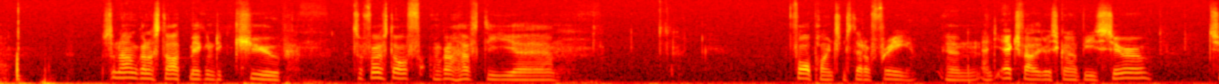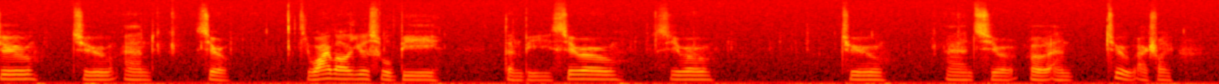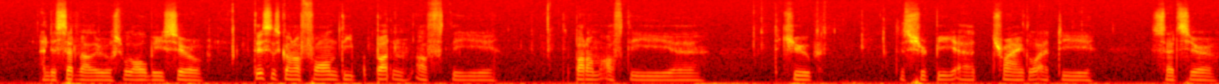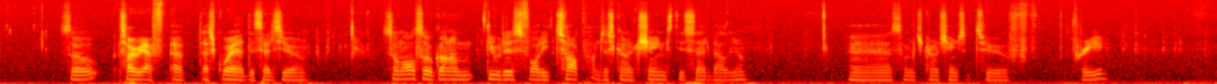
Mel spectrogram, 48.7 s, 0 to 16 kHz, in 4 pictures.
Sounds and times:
Speech: 1.0 - 3.0, 3.6 - 5.7, 7.9 - 14.6, 15.2 - 19.4, 20.6 - 24.0, 24.8 - 29.4, 30.0 - 31.5, 32.1 - 32.7, 33.4 - 36.6, 37.2 - 39.7, 40.4 - 44.1, 45.0 - 47.7.

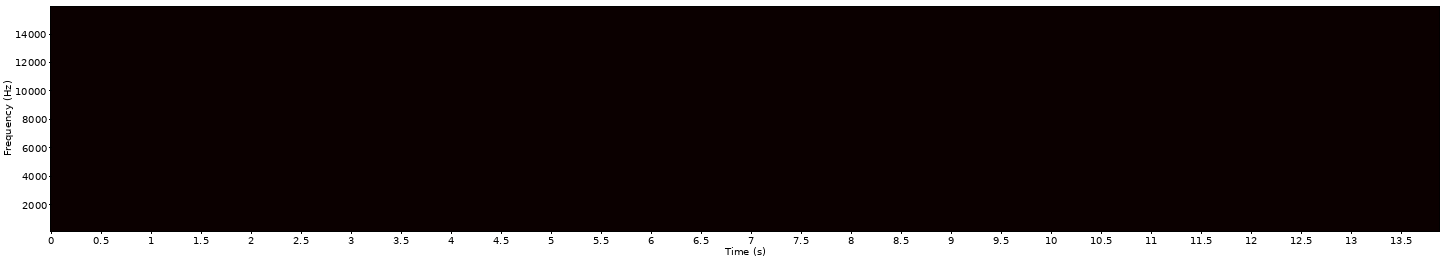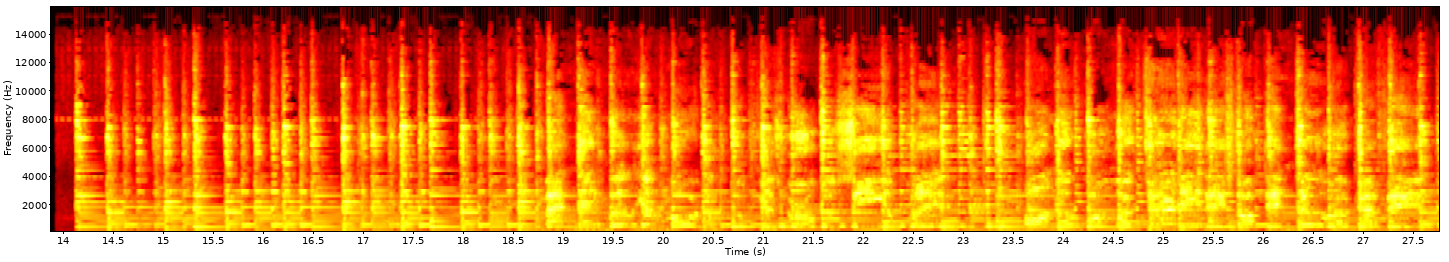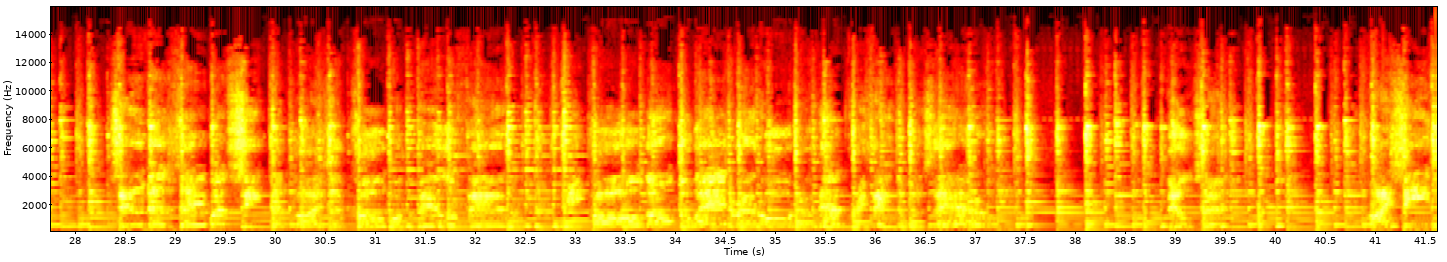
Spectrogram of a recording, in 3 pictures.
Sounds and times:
Mandolin: 14.0 - 41.6
Ukulele: 14.0 - 41.6.

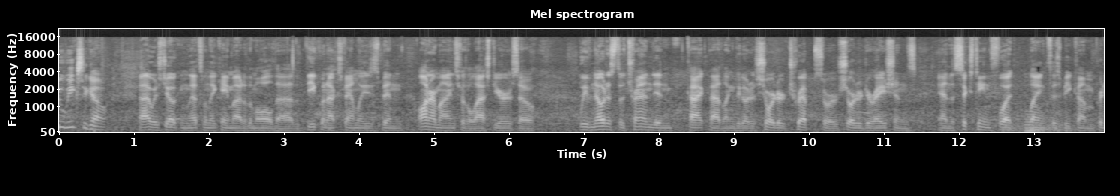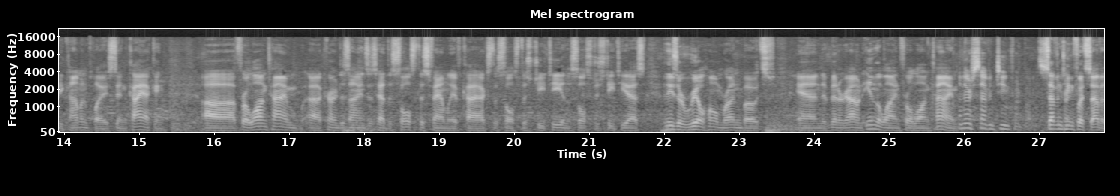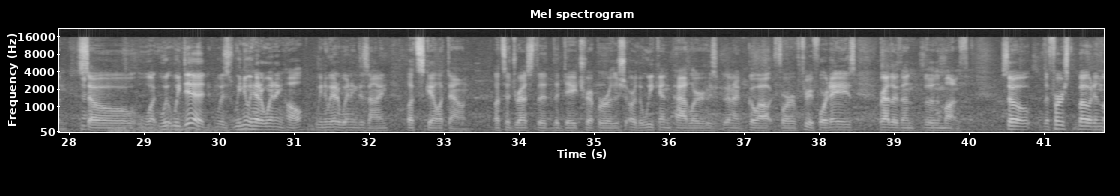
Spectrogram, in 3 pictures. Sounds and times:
Speech: 0.0 - 41.8.

